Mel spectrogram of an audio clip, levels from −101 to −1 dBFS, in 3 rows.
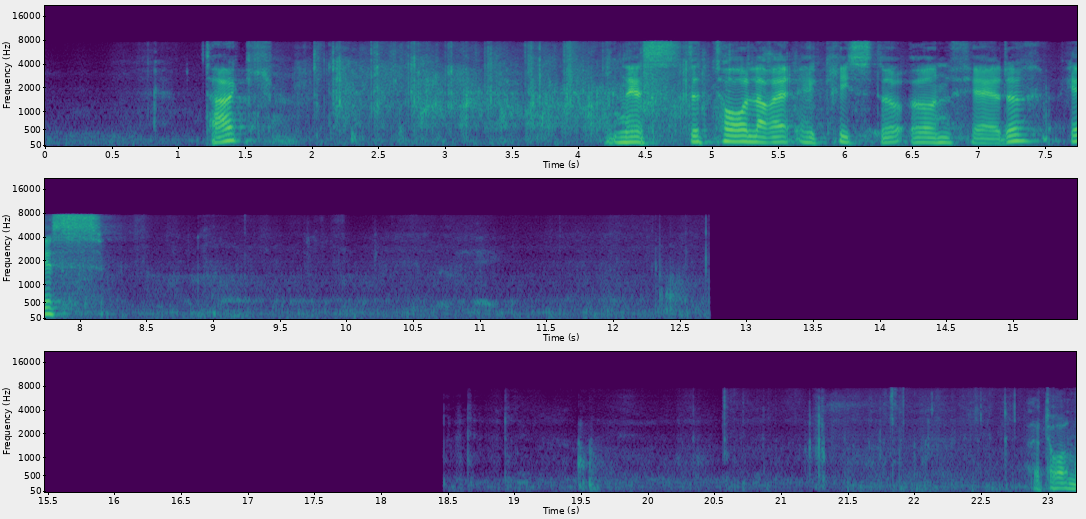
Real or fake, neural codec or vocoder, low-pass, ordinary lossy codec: fake; codec, 16 kHz, 8 kbps, FunCodec, trained on LibriTTS, 25 frames a second; none; none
